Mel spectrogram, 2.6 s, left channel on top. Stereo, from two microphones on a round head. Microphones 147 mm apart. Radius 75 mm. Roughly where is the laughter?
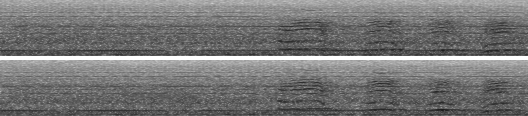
Right.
